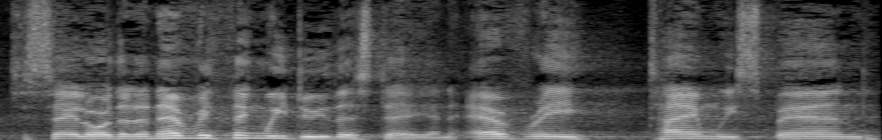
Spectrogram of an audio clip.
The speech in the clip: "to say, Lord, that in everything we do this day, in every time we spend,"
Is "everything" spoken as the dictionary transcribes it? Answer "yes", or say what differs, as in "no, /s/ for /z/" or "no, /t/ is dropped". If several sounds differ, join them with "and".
yes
